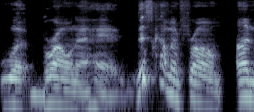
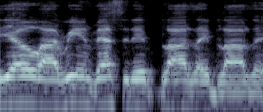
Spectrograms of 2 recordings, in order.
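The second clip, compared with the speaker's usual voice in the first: usual speaking voice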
